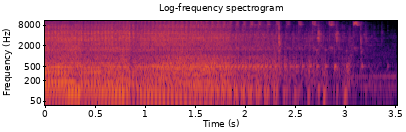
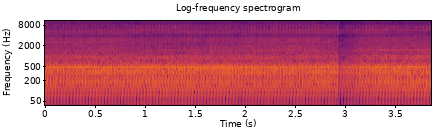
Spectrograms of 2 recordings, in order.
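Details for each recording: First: Honda HS520 snowblower, 4-stroke, also hard to start after being tipped back up: runs briefly, coughs, sags to near-dead idle, then picks up again; fuel starvation surging. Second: Honda HS520 snowblower Honda four-stroke with new OEM carburetor after fuel starvation, governor adjusted, warmed up: steady even drone with no hunting or surging; governor working, throttle plate floating properly.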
